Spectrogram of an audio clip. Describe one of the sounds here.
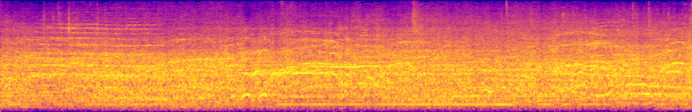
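A crowd of young riders screams on a swinging ride.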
